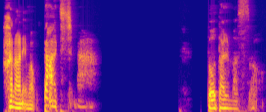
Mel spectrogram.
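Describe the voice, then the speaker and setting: A man preaching a sermon as pastor, swinging from loud exhortation to hushed low asides and giving blunt, informal commands to the congregation. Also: slow pace, vocal fry, slightly rough. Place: church sanctuary.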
